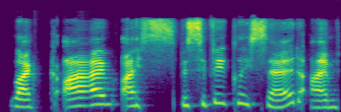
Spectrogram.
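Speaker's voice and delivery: ordinary talk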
